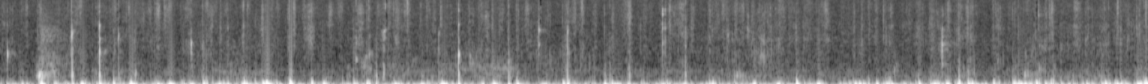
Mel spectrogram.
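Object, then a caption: Plastic ball. Fingers tap on a blue plastic ball in quick, uneven bursts throughout. Each tap is a short, dry thud, mostly low-pitched with a brief bright click on top. The taps stop dead with no ring, giving a soft clip-clop-like patter.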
